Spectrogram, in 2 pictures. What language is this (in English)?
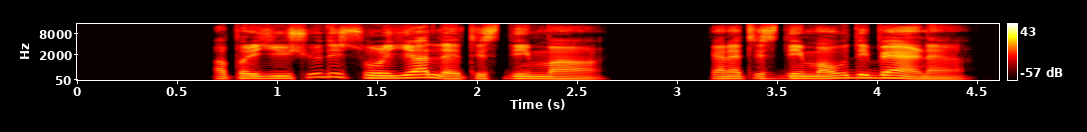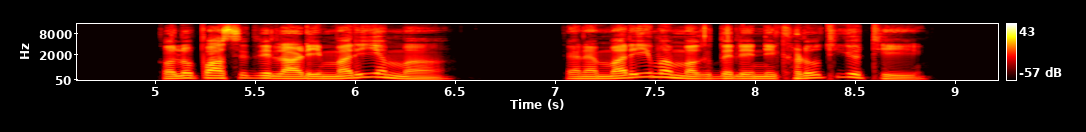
Kangri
